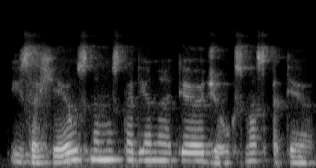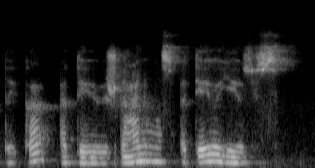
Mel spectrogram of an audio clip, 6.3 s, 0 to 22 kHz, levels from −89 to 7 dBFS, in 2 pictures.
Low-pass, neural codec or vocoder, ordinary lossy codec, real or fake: 7.2 kHz; none; Opus, 16 kbps; real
